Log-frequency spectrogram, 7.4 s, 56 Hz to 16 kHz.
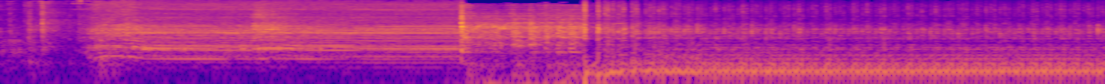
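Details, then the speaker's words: V8: starter catch, then a harsh booming unmuffled rumble, very loud; packing pulled out of one exhaust muffler, owner unsure if it affects running, causing the loud exhaust. "okay so also that what's going on with it is one of the exhaust the packing was pulled out the other side it was it so I didn't know if that would have a problem with it"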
